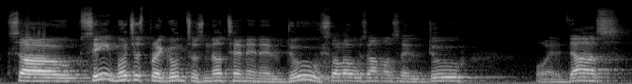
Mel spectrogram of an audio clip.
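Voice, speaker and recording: A man's voice: a little high, slow. A man teaching English in an online group class, stretching out model phrases so students can repeat after him. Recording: echoey room with long reverb.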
